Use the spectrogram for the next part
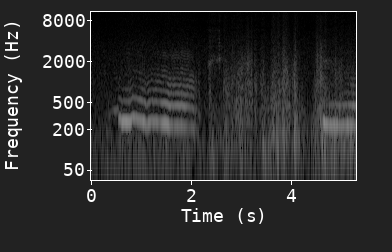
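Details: Kitty, a pet cat, snores during an afternoon nap: low tonal buzzy snores with stacked harmonics that slide gently downward over about a second and a half, repeating after a noisy pause.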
